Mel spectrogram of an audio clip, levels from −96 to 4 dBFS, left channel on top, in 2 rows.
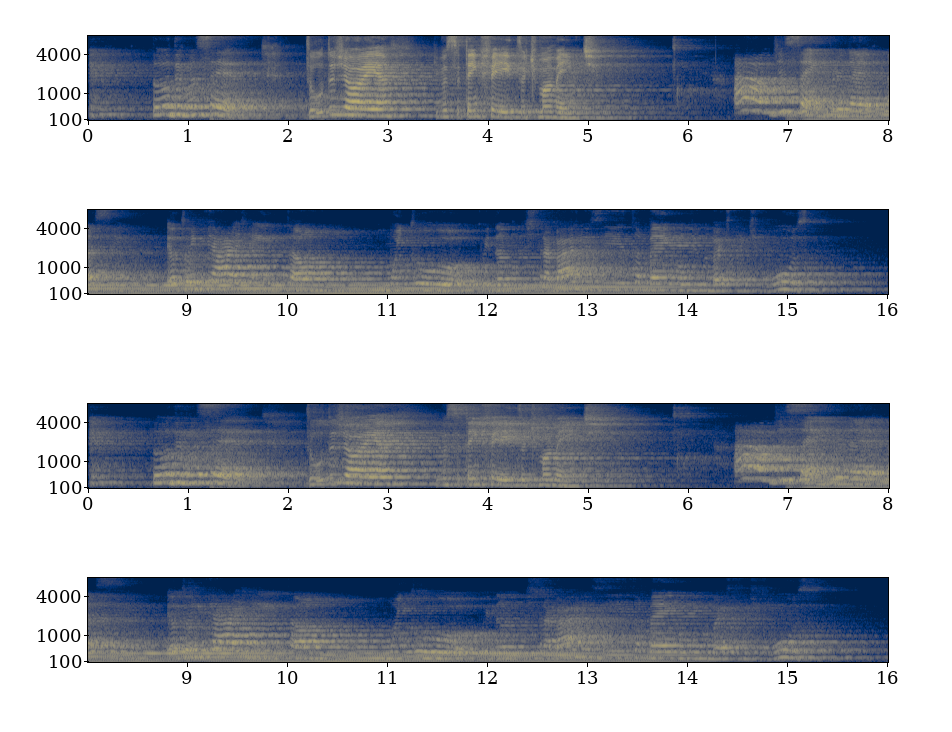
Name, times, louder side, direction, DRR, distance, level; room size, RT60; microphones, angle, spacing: voice 1, 0.6-1.6 6.2-15.2, left 1 dB, 50° left, -3 dB, 1.5 m, -35 dB
voice 2, 2.2-5.1, left 5 dB, 85° left, 6 dB, 0.7 m, -30 dB
sound 1, 7.0-13.7, equal, 25° left, 1.7 m, -39 dB
12.0 x 11.5 x 2.6 m, 2.5 s
head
